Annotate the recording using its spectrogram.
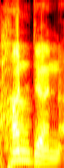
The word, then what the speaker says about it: Hundun: Uh, Morris, uh, the Honda, uh, Hunden. – Yeah, Hundun, I think it's pronounced. H U N D U N, I believe, is the is how it's spelled uh, Morris was voiced by uh, like the animal noises was voiced by D.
